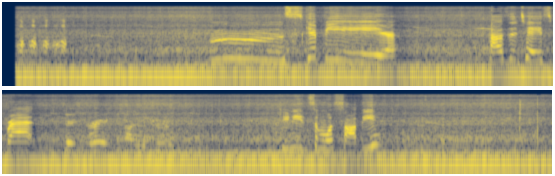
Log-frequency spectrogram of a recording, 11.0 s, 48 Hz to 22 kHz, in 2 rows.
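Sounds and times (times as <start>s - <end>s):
boat engine droning: 0.1s - 11.0s.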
